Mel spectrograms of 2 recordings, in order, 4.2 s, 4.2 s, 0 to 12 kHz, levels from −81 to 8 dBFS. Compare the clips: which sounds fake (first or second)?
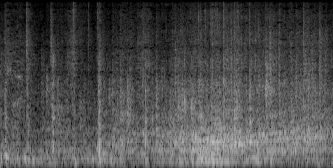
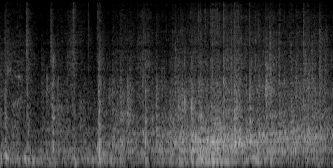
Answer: second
